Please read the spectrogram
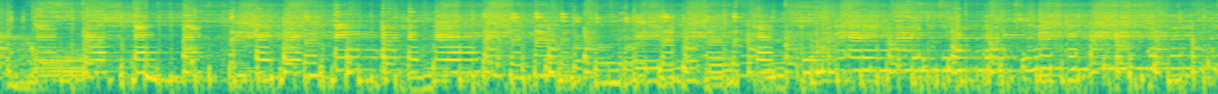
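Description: Live band music: electric bass guitars playing many short notes over a steadily played drum kit.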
